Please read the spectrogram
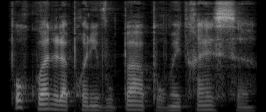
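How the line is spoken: Low voice aside. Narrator (French): il ajouta à voix basse en s'adressant à son compagnon

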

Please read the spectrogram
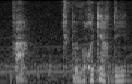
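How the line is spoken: Murmur. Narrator (French): murmura celle-ci

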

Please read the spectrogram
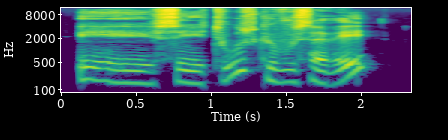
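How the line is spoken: Shaken questioning voice. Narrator (French): interrogea Gaston d'une voix altérée

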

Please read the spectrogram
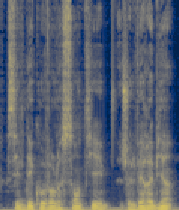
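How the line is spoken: Murmur. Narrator (French): murmura-t-il

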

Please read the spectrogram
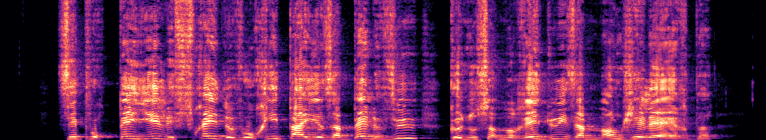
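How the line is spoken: Shouting. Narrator (French): criait-il au Buguet

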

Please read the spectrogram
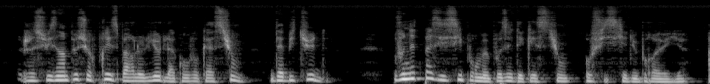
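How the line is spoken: Calm, deliberate. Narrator (French): articula calmement Jean

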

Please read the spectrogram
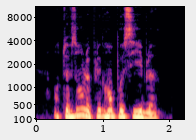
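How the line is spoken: Shouting. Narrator (French): cria-t-il

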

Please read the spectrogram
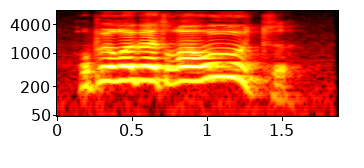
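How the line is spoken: Yelled into brass mouthpiece. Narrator (French): alla hurler Kressler dans l'embouchure de cuivre

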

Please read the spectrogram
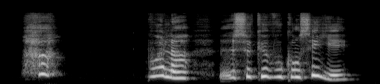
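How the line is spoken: Exclaimed. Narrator (French): s'écria Césarine

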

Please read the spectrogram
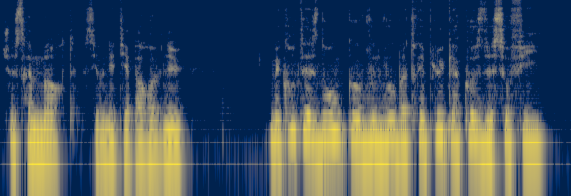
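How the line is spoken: Exclaiming. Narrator (French): s'écria-t-elle

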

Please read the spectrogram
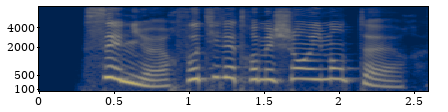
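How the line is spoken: Porter exclaiming. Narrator (French): s'écria le portier

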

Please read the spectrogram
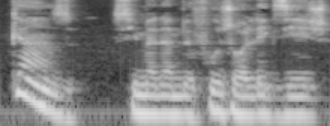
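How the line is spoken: Cold reply. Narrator (French): répondit froidement Alexandrine

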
